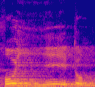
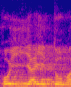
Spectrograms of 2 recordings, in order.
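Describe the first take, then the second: First: The doubled y is followed by an i vowel. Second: The doubled y is followed by an a vowel. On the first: The speaker calls it right. "setiap ya bertasyid kasroh bertemu ya sukun" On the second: The speaker calls it wrong. "ya-nya fathah ... ya nggak bisa"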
